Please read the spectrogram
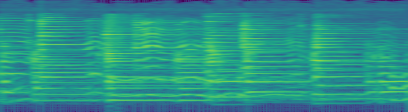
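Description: Instrumental passage of Vietnamese traditional tân cổ music: plucked string instruments playing a melody of short picked notes and held notes with a wavering vibrato.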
